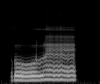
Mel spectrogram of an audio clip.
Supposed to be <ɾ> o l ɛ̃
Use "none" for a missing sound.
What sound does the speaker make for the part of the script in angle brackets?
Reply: ɾ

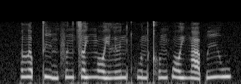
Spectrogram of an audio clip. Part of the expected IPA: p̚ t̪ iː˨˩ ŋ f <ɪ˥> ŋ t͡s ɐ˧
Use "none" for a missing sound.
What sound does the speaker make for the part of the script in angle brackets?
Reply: ɪ˧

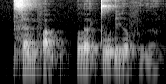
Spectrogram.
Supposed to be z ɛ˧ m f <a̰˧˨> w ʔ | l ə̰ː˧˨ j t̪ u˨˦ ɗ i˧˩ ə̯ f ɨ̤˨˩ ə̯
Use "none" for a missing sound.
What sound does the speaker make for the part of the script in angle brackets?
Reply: a̰˧˨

